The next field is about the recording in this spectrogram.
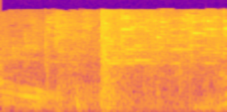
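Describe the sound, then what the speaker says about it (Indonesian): A glass holding fingerprints is knocked over in a film scene and shatters, a short bright crash of breaking glass heard up close, with a voice talking over it. "tanpa sengaja, mereka bertugrukan membuat gelas berisi sidik jari Voce pecah berantakan."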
